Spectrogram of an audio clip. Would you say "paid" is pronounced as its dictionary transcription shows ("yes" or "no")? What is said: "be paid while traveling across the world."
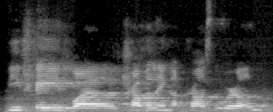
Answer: no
